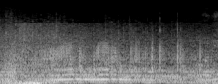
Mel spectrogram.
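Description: Car engine sound effect: an engine note revving up about half a second in, then falling away, as in an animated car intro.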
